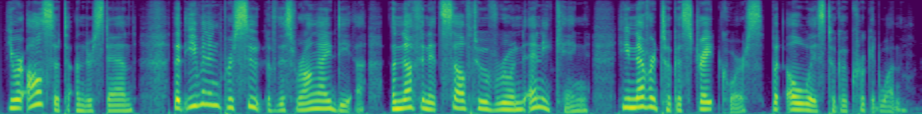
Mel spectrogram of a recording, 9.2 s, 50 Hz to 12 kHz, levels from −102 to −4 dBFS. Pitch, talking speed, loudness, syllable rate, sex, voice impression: 205 Hz, 215 wpm, -20 LUFS, 5.2 syllables/s, female, feminine, adult-like, tensed, powerful, clear, fluent, intellectual, slightly friendly, reassuring, lively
